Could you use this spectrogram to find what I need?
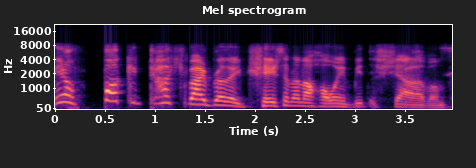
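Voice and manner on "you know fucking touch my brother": very high screaming at the top of his lungs. Retelling how his older brother saw him punched: retelling a full-lung shout. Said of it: "He fucking shouted at the top of his lungs".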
